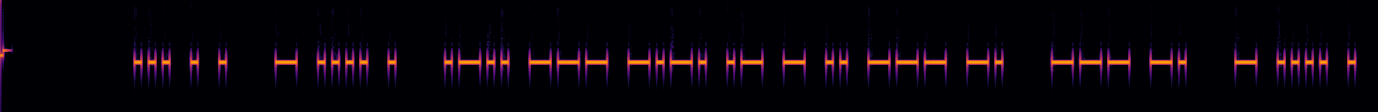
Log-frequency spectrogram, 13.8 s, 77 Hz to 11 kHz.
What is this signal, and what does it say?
Morse code, heard as a keyed tone, about 17 wpm, 700 Hz. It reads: SEE THE LOCATION ON THE
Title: Sentences from Top 1000 Words - Review Part 6 - 17wpm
